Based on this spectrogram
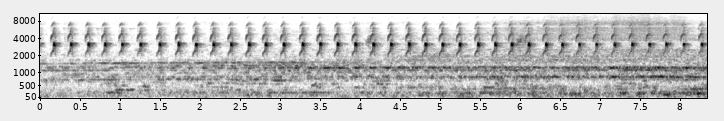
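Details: A common tailorbird at the nest keeps up a fast, regular string of bright chip notes, close to four per second, with light background noise.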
